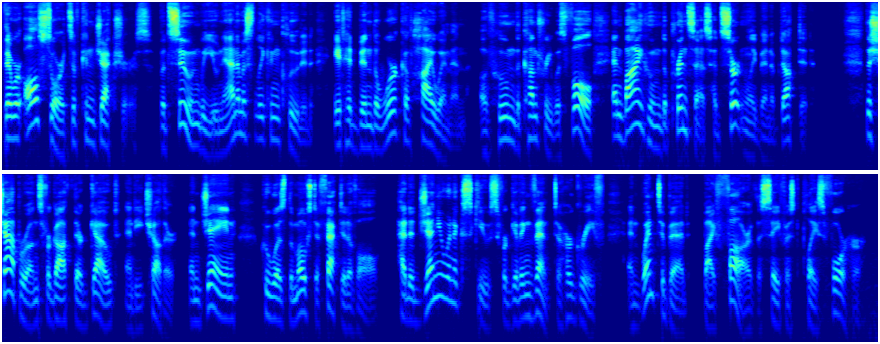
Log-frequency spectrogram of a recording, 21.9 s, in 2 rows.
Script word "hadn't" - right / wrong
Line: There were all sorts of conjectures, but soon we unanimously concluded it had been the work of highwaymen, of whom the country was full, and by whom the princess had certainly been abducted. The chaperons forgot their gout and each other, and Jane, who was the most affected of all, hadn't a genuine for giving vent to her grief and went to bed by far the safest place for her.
wrong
